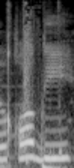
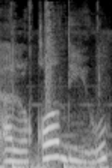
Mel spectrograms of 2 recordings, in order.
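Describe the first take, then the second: First: The word ends on a plain long 'i' sound. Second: The word ends with an added 'yu' syllable. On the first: The speaker calls it right. "ketika rofa dia tetap dibaca al-qadhi" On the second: The speaker calls it wrong. "tidak boleh dibaca al-qadhiyu"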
